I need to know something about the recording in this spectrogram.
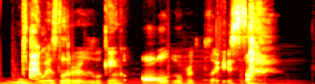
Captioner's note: laughs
